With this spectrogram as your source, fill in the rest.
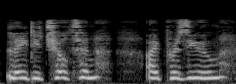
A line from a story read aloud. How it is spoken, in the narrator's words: she panted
